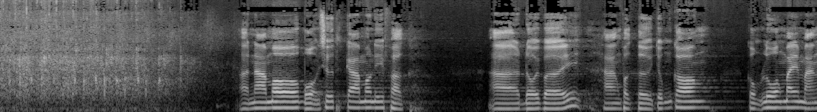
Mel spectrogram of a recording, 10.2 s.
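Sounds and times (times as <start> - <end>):
applause: 0.0 - 2.6
speech: 3.0 - 5.2, 6.1 - 10.2.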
